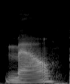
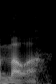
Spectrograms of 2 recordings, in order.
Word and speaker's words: Moa: I've heard people pronounce it as Mao, but... according to the wiki, her last name was selected because of a New Zealand bird called a moa. So, it is Moa.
